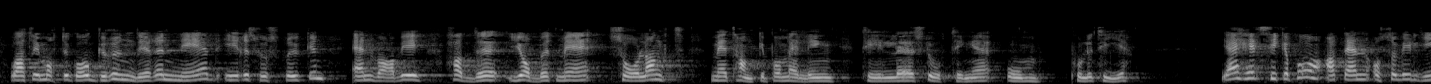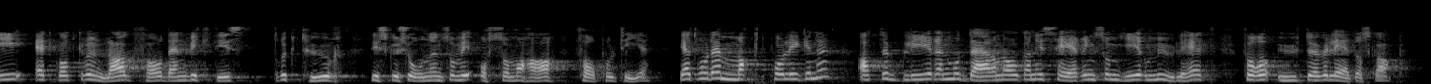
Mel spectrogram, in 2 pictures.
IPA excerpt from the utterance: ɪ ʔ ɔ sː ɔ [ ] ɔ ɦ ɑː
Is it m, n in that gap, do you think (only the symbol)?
m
